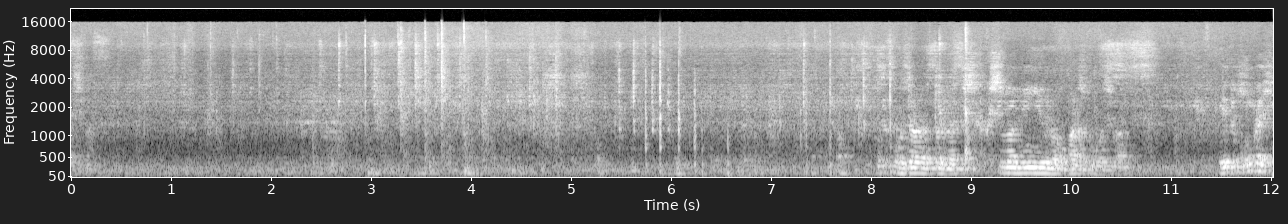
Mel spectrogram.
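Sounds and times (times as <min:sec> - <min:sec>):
rustling and clicking handling noises: 0:01.1 - 0:09.1.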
